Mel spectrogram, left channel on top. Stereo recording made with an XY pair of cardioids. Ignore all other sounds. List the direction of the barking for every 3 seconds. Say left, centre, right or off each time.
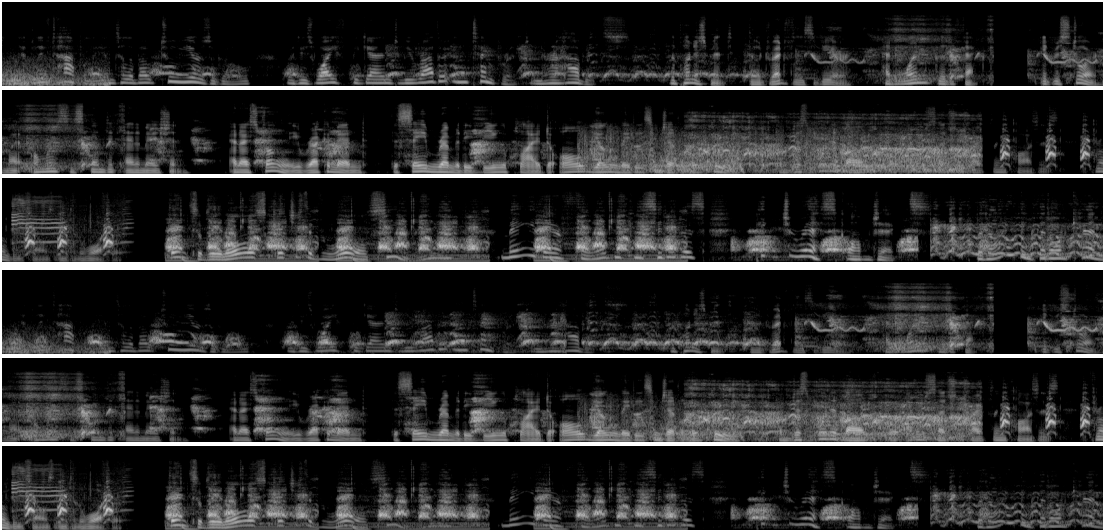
right, right, right, right, right, right, right, centre, centre, left, left.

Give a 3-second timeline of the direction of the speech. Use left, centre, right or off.
left, left, left, left, left, centre, right, right, left, left, left.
